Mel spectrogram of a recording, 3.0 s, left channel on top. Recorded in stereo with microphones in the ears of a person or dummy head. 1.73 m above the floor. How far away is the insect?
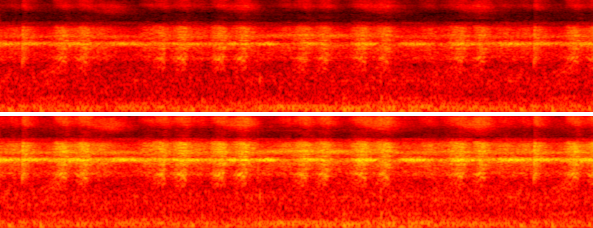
About 0.8 m.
